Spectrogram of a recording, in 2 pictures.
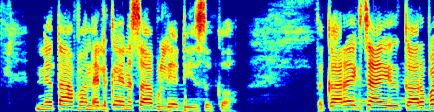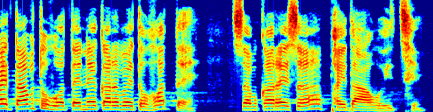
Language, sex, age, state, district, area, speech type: Maithili, female, 30-45, Bihar, Begusarai, rural, spontaneous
